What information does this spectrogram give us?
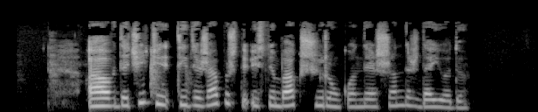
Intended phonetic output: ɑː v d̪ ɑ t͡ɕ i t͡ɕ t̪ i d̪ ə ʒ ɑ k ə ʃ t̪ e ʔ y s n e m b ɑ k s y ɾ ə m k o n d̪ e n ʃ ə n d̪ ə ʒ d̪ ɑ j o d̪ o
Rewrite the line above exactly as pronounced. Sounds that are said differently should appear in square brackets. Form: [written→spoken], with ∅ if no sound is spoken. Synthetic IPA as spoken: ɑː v d̪ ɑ t͡ɕ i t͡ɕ t̪ i d̪ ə ʒ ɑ [k→p] ə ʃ t̪ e ʔ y s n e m b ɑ k [s→ʃ] y ɾ ə m k o n d̪ e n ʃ ə n d̪ ə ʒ d̪ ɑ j o d̪ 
